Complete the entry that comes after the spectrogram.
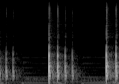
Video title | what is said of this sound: SS Gladiator 2020 with Virat Kohli on the toe. | so very much in the mid right there it's going like a gun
